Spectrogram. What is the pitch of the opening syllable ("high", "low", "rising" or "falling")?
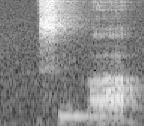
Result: low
